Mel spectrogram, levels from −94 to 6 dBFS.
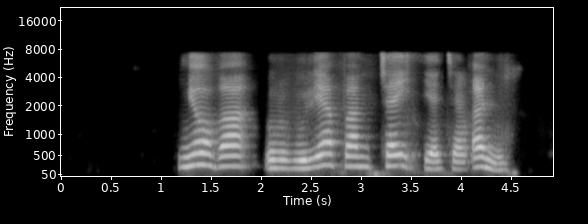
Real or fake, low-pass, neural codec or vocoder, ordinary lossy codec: fake; 7.2 kHz; codec, 24 kHz, 0.9 kbps, WavTokenizer, large speech release; AAC, 48 kbps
